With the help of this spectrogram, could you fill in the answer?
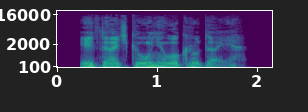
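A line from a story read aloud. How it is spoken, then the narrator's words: Envious grumble. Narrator (Russian): проворчал завистливый Жбан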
